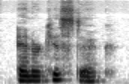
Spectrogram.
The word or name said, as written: anarchistic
